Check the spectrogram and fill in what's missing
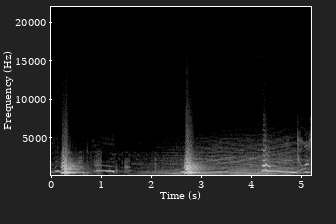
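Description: A dog gives a few sharp, close barks and yips in two main bursts, with whimpering, whining tones drawn out between them and no talk over it.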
